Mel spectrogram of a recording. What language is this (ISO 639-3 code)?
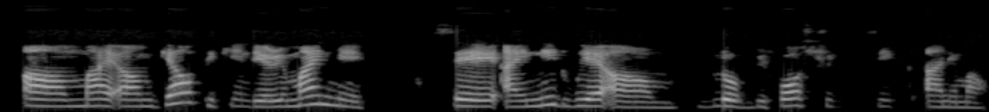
pcm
